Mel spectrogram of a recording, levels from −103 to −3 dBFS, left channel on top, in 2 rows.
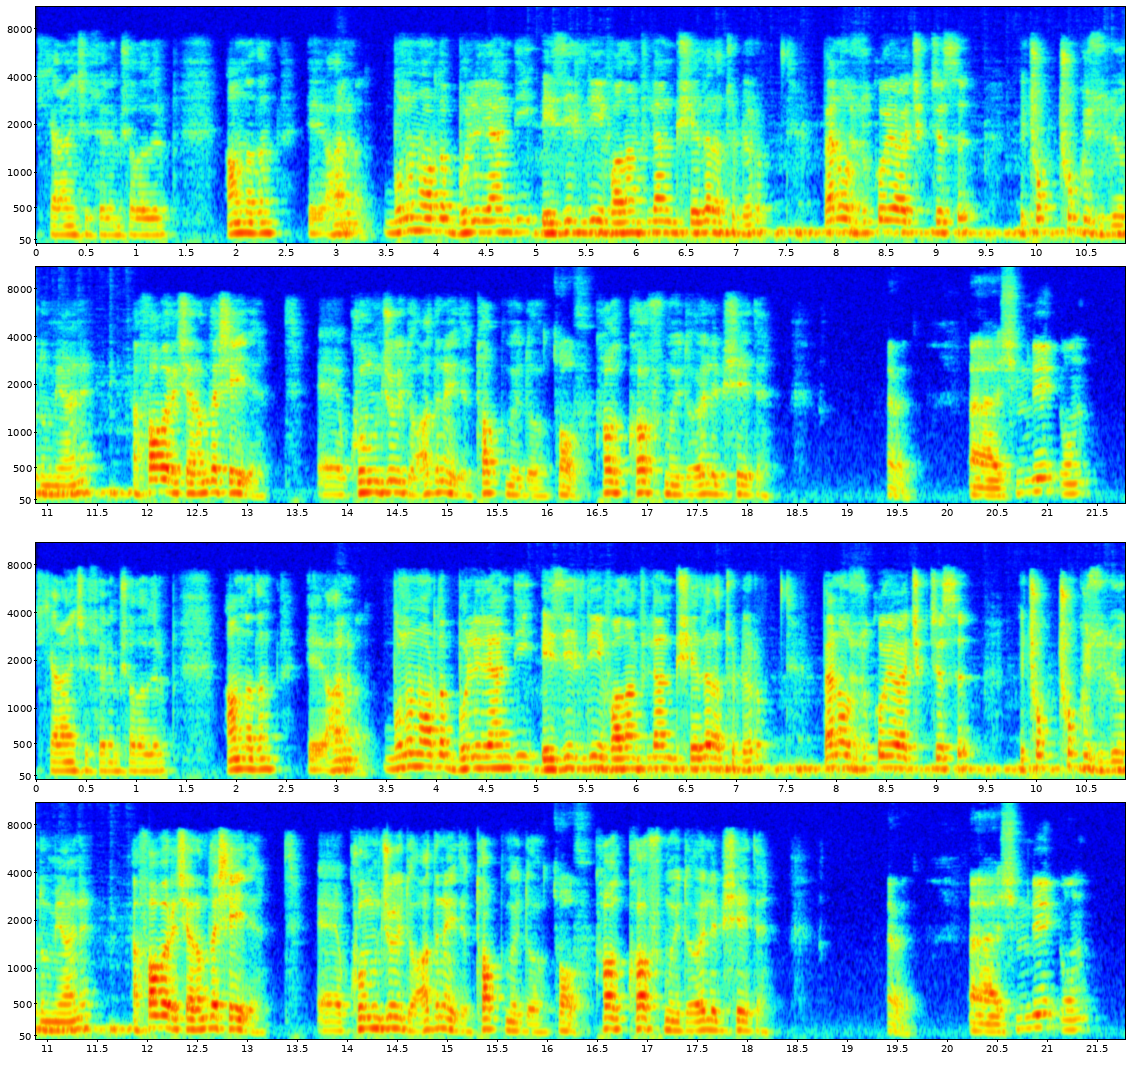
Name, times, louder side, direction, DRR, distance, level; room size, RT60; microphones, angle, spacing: voice 1, 0.0-9.3 9.9-11.5 11.8-16.0 16.6-18.2, right 2 dB, 55° right, 0.6 m, -24 dB
sound 1, 4.5-12.0, equal, 40° left, 1.0 m, -34 dB
voice 2, 16.1-16.4 19.4-19.6 20.2-21.4, equal, ahead, 0.6 m, -27 dB
4.9 x 2.1 x 2.6 m
head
